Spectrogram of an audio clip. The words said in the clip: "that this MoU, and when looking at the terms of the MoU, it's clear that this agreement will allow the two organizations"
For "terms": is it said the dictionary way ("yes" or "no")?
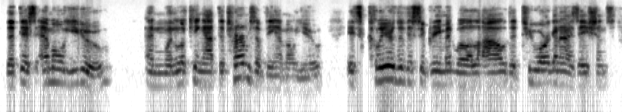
yes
